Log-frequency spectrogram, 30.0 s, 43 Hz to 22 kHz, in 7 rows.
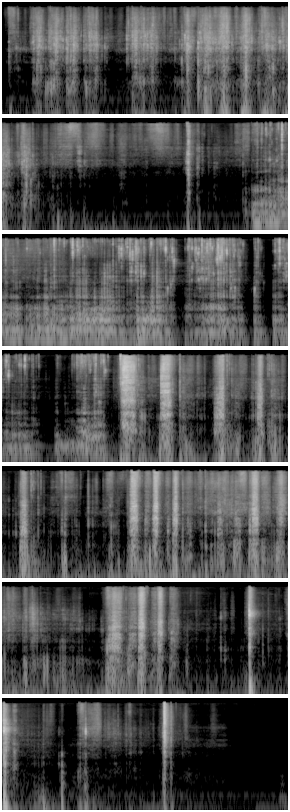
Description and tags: delphis PLAYING WITH TUBES AND WATER 1
h2o, h4, tube, tubes, water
